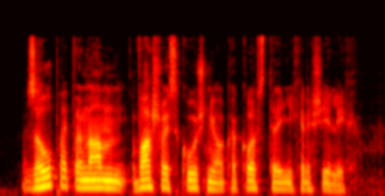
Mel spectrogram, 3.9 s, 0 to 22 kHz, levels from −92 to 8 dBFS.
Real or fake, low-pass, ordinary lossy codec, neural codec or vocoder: fake; none; none; codec, 24 kHz, 3 kbps, HILCodec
